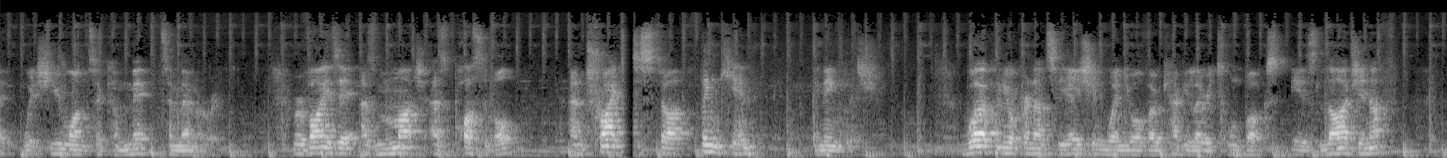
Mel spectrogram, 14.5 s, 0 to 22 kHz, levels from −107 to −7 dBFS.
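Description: At 6.23 s the audio hangs for a moment: one sound is held too long, with a faint buzzy, slightly dipped quality, until 6.35 s, and then it carries on from exactly where it left off. This is a short stall from a late packet. The packet missed its slot, the jitter buffer ran dry, and the receiver stretched the last sound by 98 ms to cover the gap. Nothing is skipped, but playback now sits 98 ms later than before.

From 7.01 s the sound turns coarse and somewhat watery, losing its top end and taking on a duller, muffled edge that lasts until 11.20 s. This is a call bitrate drop. The connection's bandwidth estimate fell, and the encoder was pushed from 32 kbps down to 15 kbps, staying at that floor for about 4.1 s. With so few bits, the codec quantises more crudely and trims high frequencies until the rate climbs back.

Overlapping the end of that stretch, from 11.03 s to 12.17 s, the audio seems hurried. 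It moves along about 8 percent faster while its pitch stays the same. This is a jitter buffer speed-up. Too much audio had built up in the buffer, so to bring the delay back down the receiver cut out many tiny slices, each one or a few pitch periods long. Together they removed roughly a tenth of a second.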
